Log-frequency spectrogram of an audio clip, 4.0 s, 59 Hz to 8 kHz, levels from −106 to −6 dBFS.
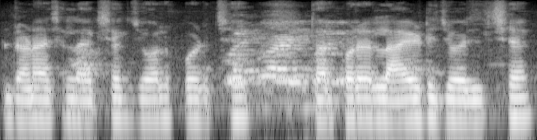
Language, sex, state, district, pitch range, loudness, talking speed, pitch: Bengali, male, West Bengal, Malda, 120-125 Hz, -16 LUFS, 135 wpm, 125 Hz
